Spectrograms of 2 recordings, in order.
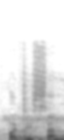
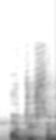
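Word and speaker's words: position: हैं तो इस तरह तो आपने देखा इसे पोजीशन कहते हैं नॉट पॉजिशन करना ऑफिस पोजीशन उसका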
